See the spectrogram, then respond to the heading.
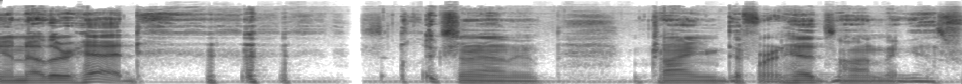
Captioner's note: laughs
